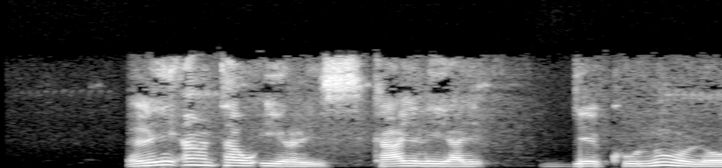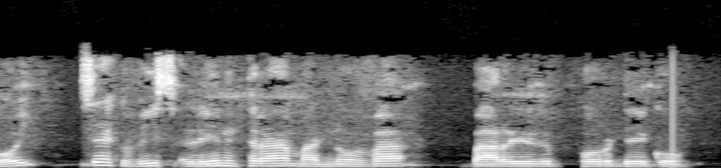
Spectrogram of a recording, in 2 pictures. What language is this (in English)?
Esperanto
